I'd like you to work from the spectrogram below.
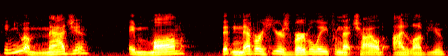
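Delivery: low, hushed, with long pauses; solemn appeal. Real, not acted. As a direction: let it sink in softly. Solemn deathbed appeal to congregation.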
